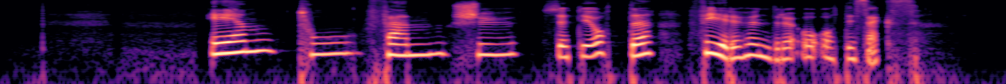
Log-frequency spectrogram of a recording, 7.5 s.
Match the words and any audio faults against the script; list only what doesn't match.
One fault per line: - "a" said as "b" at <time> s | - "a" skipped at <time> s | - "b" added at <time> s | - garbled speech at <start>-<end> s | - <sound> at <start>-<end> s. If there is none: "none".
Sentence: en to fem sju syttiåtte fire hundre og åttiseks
none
